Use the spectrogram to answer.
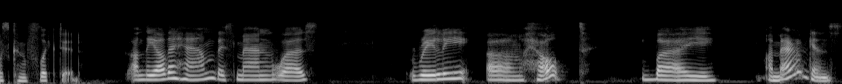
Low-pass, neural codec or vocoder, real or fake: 7.2 kHz; codec, 16 kHz, 2 kbps, X-Codec, HuBERT features, trained on LibriSpeech; fake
